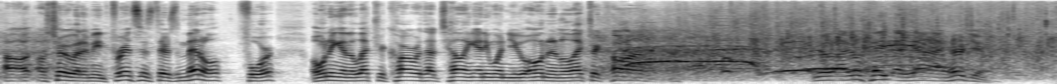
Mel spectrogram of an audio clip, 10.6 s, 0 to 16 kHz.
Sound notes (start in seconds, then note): 6.0 laughter, cheering, and applause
